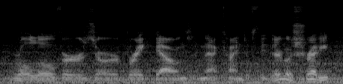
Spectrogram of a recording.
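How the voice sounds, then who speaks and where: With audible room echo and noticeable background noise, a man speaks in a very deep, low voice. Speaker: livestream host of off-road racing. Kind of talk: live commentary.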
